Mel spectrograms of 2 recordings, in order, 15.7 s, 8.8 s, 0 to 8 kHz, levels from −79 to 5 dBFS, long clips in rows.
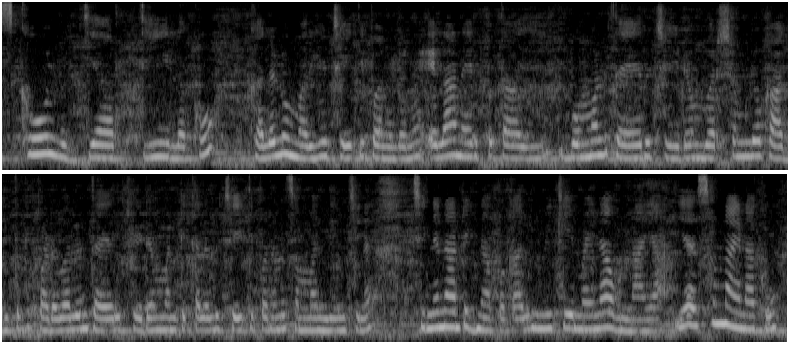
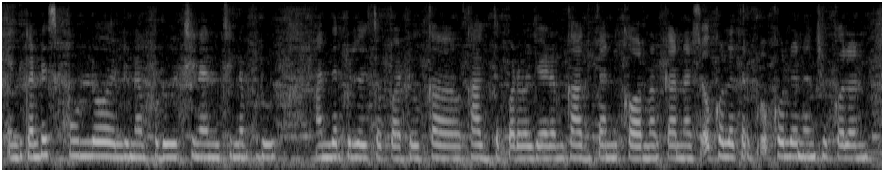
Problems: none marked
